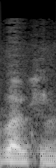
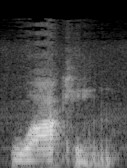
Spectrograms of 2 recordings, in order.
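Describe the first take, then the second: First: The first vowel sounds like 'woe'. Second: The first vowel sounds like 'walk'. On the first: The speaker calls it right. "It's called Woking" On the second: The speaker calls it wrong. "and not Walking"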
